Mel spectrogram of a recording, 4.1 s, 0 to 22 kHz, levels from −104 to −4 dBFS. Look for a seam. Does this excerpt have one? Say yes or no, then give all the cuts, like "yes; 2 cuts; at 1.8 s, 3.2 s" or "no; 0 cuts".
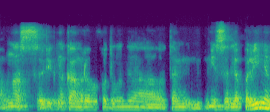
no; 0 cuts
